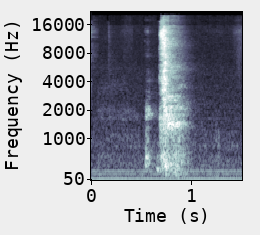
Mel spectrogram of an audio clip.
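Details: A short in-breath, then one loud, explosive sneeze that fades quickly in a quiet room, from a person allergic to their cat, with the cat nearby; sneezing.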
